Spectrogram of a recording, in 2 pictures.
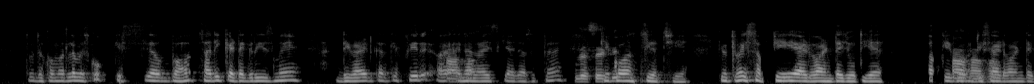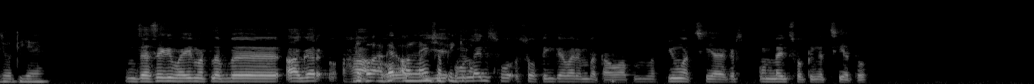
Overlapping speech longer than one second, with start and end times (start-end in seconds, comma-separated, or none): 13.9-15.1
